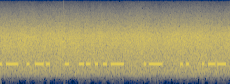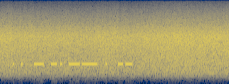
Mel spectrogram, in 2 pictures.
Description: Beeps of irregular length, with radio static. There is no code.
